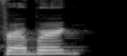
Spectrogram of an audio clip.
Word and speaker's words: Froberg: Did I pronounce it right, Froberg? – Froberg.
